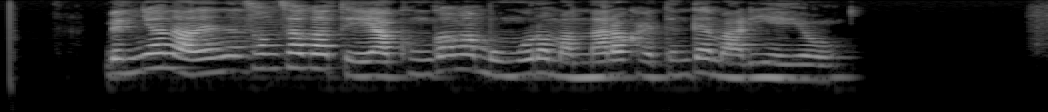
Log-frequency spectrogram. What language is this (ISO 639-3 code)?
kor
